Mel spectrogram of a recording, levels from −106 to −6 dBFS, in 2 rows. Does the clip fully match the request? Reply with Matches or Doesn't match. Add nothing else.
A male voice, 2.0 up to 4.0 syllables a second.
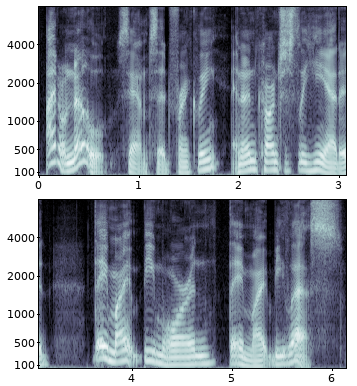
Doesn't match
